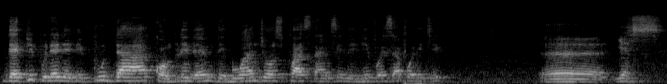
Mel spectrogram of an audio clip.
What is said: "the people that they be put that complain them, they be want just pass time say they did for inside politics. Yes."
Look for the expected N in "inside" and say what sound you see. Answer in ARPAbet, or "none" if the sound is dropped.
none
